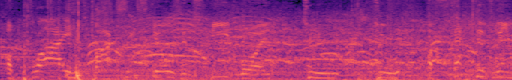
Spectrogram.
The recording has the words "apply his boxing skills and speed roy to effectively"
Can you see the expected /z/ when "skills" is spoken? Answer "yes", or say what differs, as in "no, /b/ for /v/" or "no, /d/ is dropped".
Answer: yes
